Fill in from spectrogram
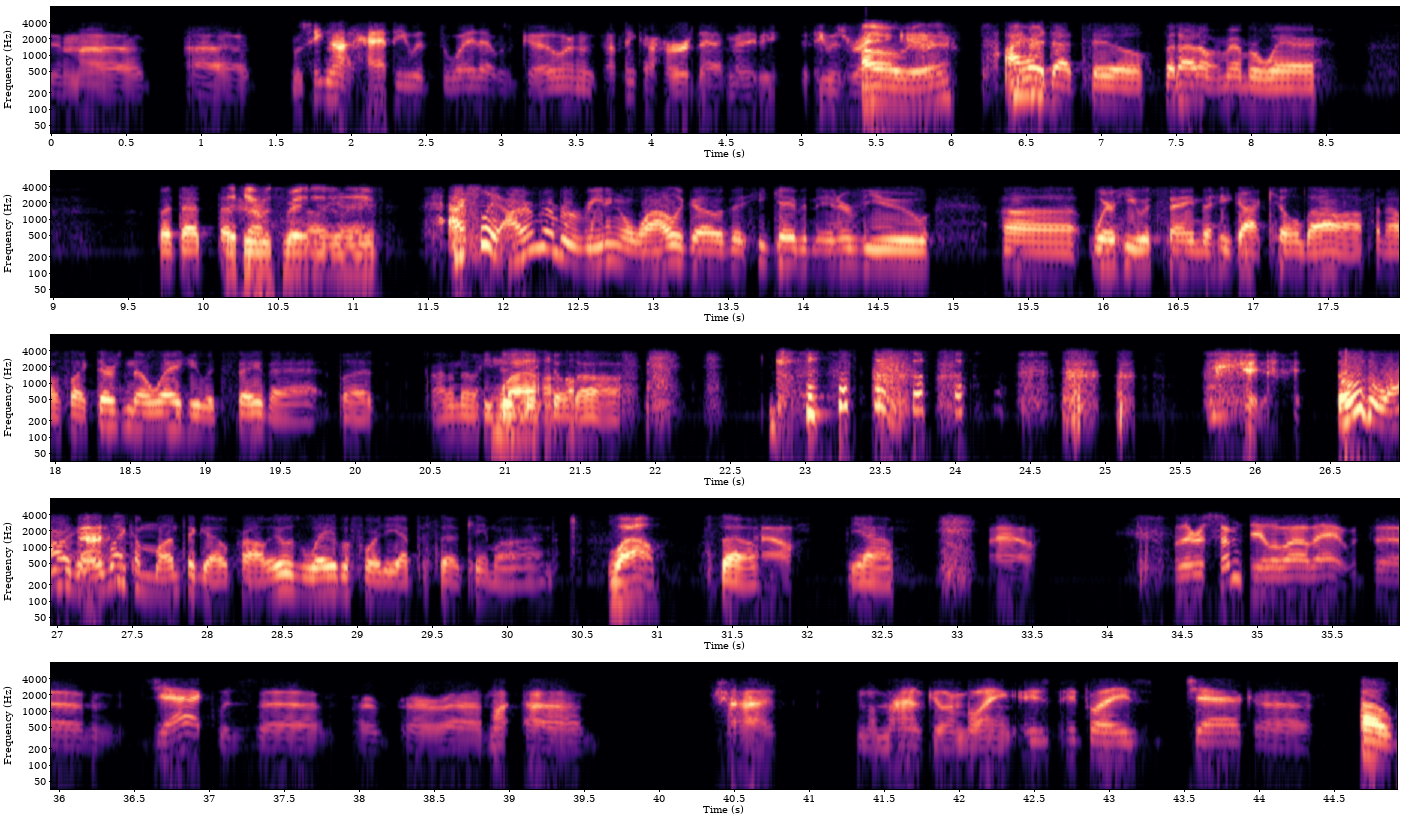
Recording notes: Recorded Live on Talkshoe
